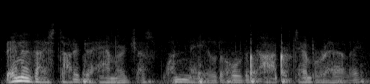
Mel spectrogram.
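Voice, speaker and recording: An actor playing a coldly scheming, murderous nephew in an old-time radio drama, speaking with careful deliberation. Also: male voice, low-pitched, fairly even intonation, lightly acted. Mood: sinister, careful. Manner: slow, deliberate, hushed narration and hesitant dialogue. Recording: muffled vintage radio recording with faint noise.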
